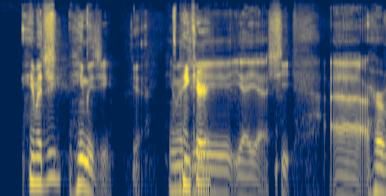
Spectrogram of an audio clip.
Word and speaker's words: Himeji: How do you say Himoji? Himeji.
